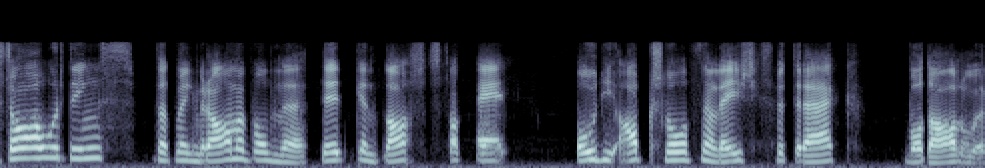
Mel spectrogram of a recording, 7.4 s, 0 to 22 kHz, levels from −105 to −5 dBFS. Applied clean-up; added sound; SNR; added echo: neural diffusion model UNIVERSE++.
